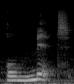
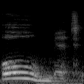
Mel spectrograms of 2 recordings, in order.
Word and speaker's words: omit: we have to see which of these two syllables is accented when we say it which is said louder so do we say i'm going to omit it or do we say i'm going to omit it one thing that we can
